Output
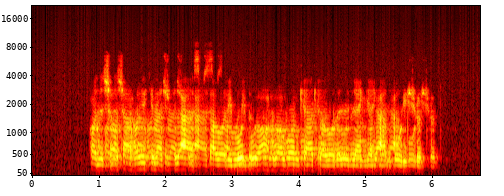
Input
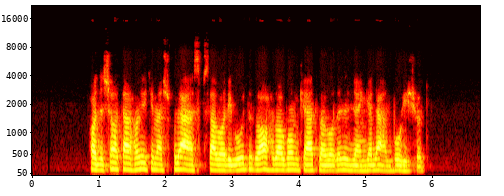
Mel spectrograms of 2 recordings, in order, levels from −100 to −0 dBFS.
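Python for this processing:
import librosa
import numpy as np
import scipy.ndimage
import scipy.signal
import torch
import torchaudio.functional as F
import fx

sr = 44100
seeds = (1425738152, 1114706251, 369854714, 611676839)

p1 = scipy.signal.sosfilt(scipy.signal.butter(4, 350.0, 'highpass', fs=sr, output='sos'), x)
p2 = fx.high_shelf(p1, sr, hz=2500.0, db=6.5)
p3 = fx.small_body(p2, sr, hz=(560.0, 1100.0, 2800.0), ring_ms=30, db=12)
p4 = fx.over_compress(p3, sr, threshold_db=-14.0, ratio=-0.5)
p5 = p3 + (p4 * librosa.db_to_amplitude(0.0))
p6 = scipy.signal.sosfilt(scipy.signal.butter(2, 5200.0, 'lowpass', fs=sr, output='sos'), p5)
p7 = fx.peak_eq(p6, sr, hz=570.0, db=-15.0, octaves=0.21)
p8 = fx.level_steps(p7, sr, step_db=9)
p9 = fx.dmg_crackle(p8, sr, seeds[0], per_s=420.0, level_db=-41.0)
p10 = p9 + fx.echo_single(p9, sr, ms=205, db=-6.5, dry=0)
y = p10 * librosa.db_to_amplitude(-7.0)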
